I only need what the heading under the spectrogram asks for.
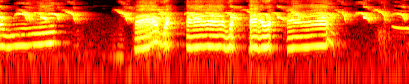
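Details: Pet parrot talking, imitating phrases such as radhe radhe, jai shree ram, sita ram and mummy papa; harmonic, voice-like syllables come in two bursts around a brief silence, with a squeaky rising note at the end.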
